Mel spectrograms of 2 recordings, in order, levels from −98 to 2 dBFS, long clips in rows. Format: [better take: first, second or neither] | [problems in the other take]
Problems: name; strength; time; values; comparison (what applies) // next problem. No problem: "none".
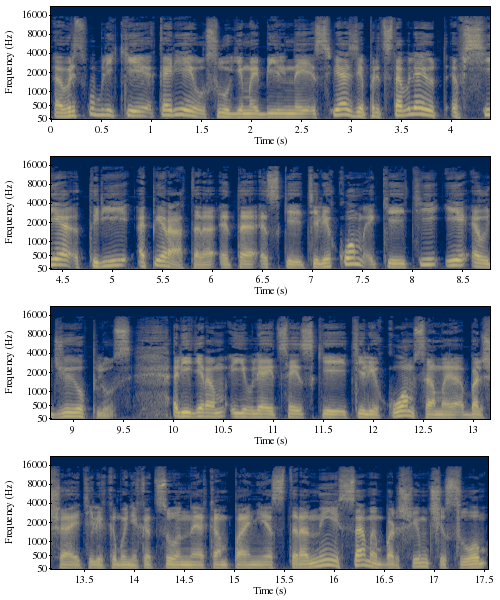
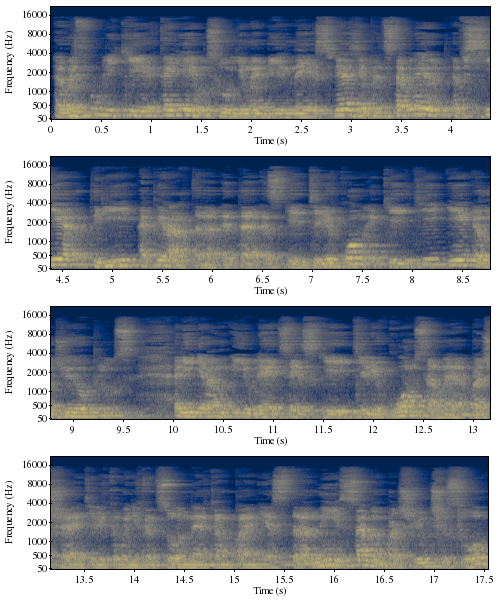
first | room echo; noticeable; dies away in 0.8 s // off-mic speech; far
